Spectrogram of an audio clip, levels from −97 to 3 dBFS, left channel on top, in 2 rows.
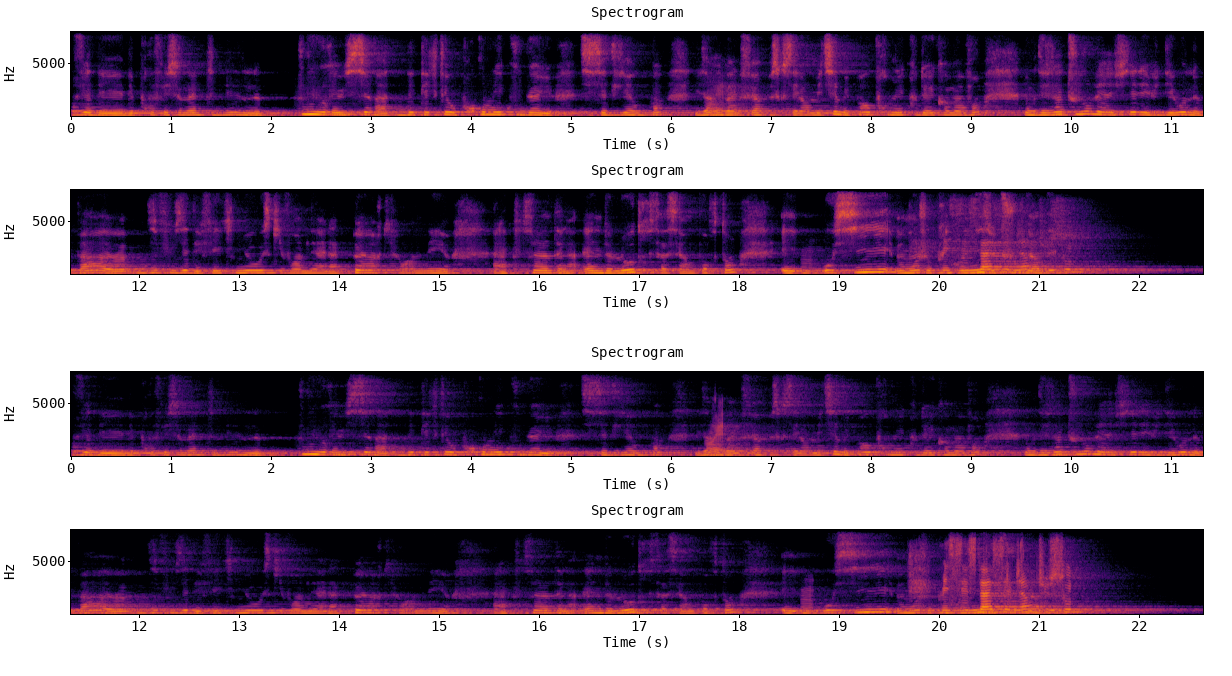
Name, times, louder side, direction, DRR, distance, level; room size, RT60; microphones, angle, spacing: voice 1, 0.0-2.0 2.3-21.2, left 3 dB, 75° left, 13 dB, 0.6 m, -33 dB
voice 2, 19.7-21.3, right 3 dB, 65° right, 10 dB, 0.7 m, -35 dB
14.5 x 7.9 x 8.1 m, 2.9 s
head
